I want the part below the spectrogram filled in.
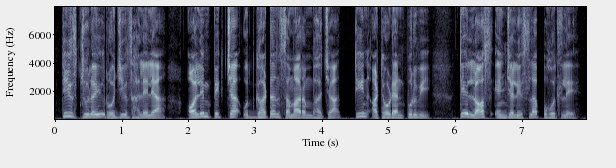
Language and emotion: Marathi, neutral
